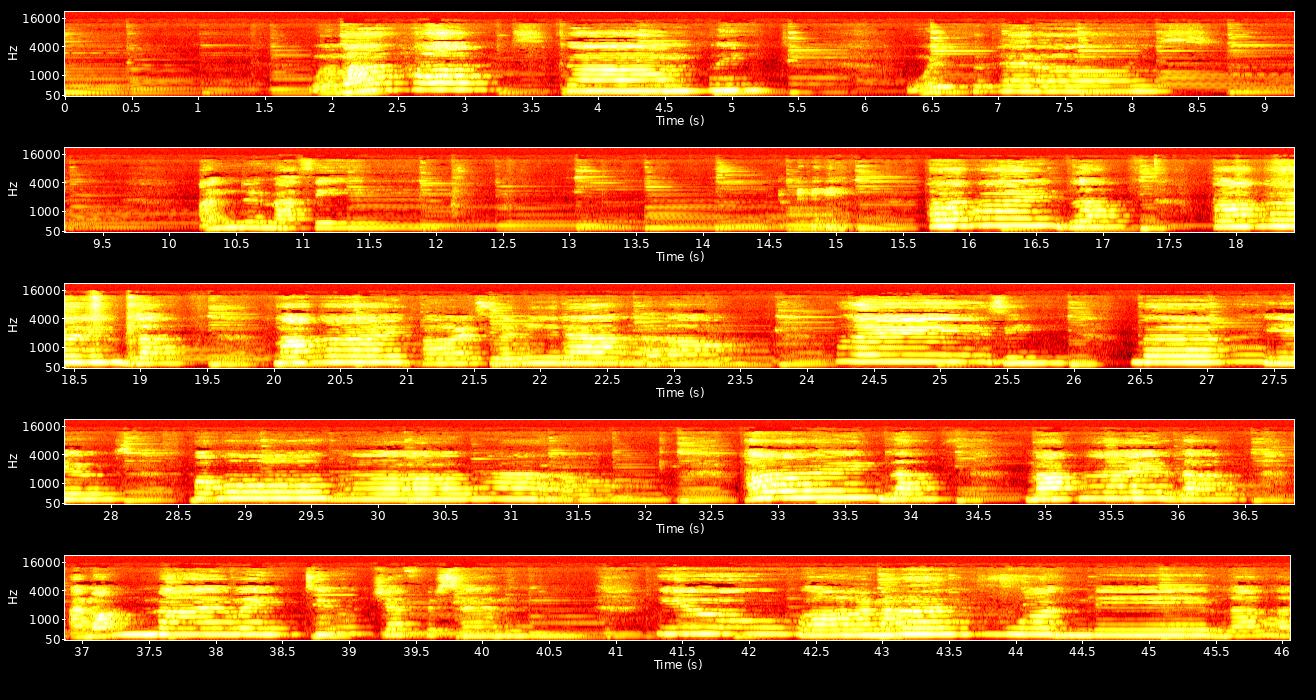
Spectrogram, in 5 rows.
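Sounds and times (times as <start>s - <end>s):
acoustic guitar: 0.0s - 46.0s
woman singing: 1.8s - 5.4s, 6.4s - 8.7s, 10.2s - 12.0s, 15.7s - 23.6s, 24.2s - 46.0s.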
